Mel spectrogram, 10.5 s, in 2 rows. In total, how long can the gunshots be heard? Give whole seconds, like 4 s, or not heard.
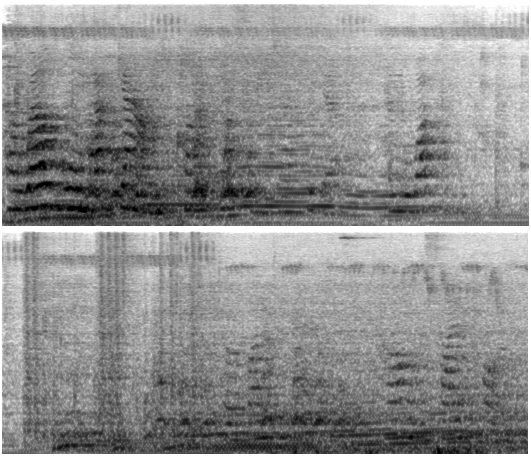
2 s.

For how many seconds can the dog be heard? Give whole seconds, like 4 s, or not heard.
4 s.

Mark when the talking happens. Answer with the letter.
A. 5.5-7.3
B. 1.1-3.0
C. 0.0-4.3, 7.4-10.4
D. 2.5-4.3
C.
